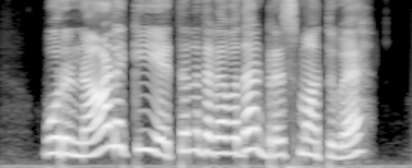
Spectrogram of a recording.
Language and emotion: Tamil, angry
